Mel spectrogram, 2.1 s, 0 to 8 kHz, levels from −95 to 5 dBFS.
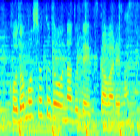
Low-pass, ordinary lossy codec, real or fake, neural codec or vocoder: none; none; real; none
